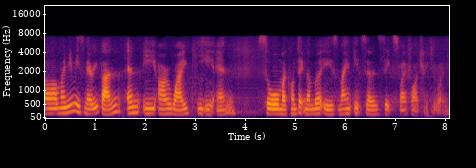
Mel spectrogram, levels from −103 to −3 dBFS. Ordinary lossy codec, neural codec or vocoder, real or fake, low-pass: none; codec, 24 kHz, 0.9 kbps, DualCodec; fake; 7.2 kHz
